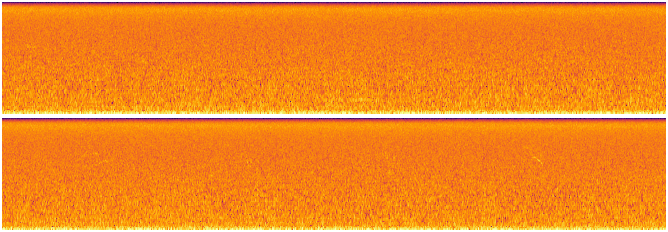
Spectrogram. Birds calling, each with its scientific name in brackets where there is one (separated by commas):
Eurasian Skylark (Alauda arvensis)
